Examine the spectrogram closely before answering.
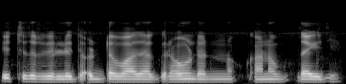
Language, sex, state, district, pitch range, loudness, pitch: Kannada, male, Karnataka, Koppal, 120-125 Hz, -17 LUFS, 125 Hz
